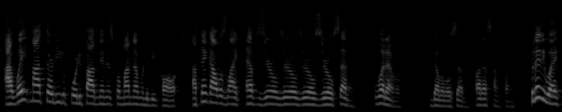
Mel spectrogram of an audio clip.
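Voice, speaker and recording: A man livestreaming a casual storytime rant, animated and profane, repeating phrases for emphasis. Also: on the high side, rapid-fire. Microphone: streaming setup mic.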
